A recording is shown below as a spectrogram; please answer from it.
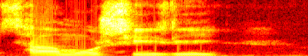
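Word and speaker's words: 사무실이: তাহলে উচ্চারণটা হবে এরকম সামুশিরি, সামুশিরি মানে অফিস।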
